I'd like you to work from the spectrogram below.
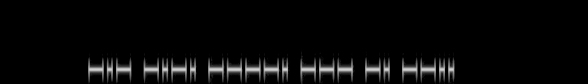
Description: Morse code, heard as a keyed tone, about 26 wpm, 700 Hz. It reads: KC9ONZ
